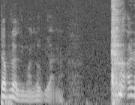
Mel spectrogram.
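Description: A man's voice for about a second, then a pause, then one short, sharp cough near the end.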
